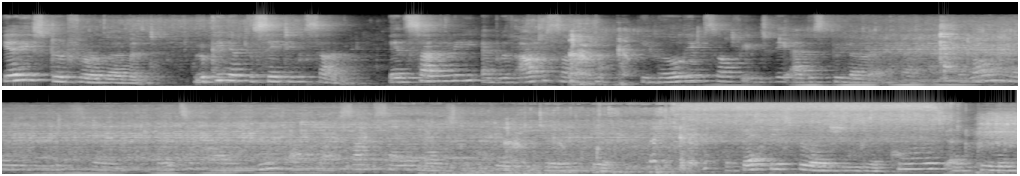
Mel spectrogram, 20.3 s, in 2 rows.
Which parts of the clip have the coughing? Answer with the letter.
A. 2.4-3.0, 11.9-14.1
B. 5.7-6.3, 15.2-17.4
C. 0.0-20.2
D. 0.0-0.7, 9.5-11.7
B.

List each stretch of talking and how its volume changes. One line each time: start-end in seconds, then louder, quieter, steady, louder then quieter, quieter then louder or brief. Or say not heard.
0.0-20.2 quieter then louder.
